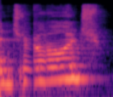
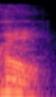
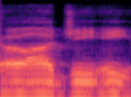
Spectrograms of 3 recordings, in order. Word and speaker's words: Jorge: the actor George Porcel, I'm Hmm. guessing, Jorge. Argentinian actor. What? Jorge. That's actually how you pronounce It's Jorge.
